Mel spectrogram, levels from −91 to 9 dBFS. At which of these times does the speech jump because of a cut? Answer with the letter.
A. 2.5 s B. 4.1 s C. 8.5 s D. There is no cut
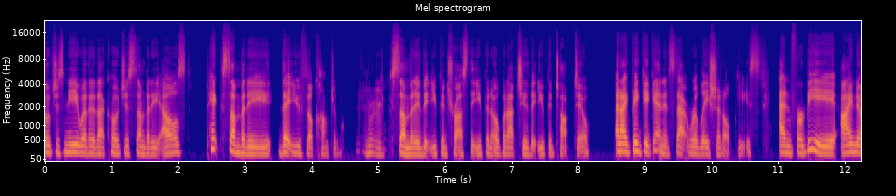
C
